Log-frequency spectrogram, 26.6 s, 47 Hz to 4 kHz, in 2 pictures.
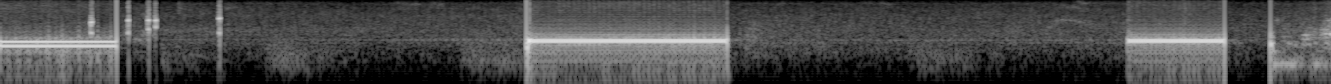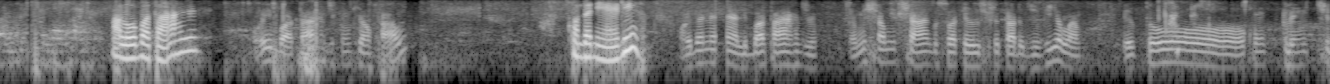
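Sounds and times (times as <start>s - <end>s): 
telephone line noise on picking up: 0.0s - 1.2s, 5.3s - 7.3s, 11.3s - 12.3s
telephone ringback tone during a call transfer: 0.0s - 1.2s, 5.3s - 7.3s, 11.3s - 12.3s
speech: 14.5s - 17.4s, 19.0s - 26.6s.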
